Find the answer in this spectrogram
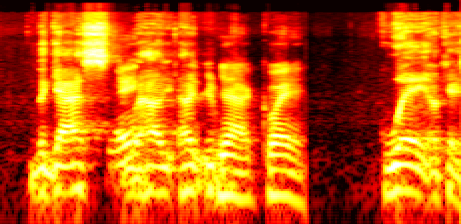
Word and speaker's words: Gwei: How do I pronounce it? Gui. I keep getting it wrong. The gas. Gwei.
